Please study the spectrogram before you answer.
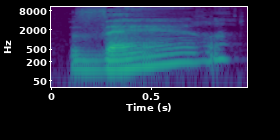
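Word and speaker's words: vert: rou so masculine form don't pronounce the final t ver feminine form ver so listen carefully I don't say but it's ver ver okay so as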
